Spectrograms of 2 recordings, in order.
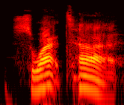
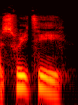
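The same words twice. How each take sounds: First: Exaggerated Mississippi vowels, "Swat tie" for sweet tea; teasing take on a Mississippi Southern accent; mock Mississippi accent. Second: Said in the usual way. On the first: Shown as a demonstration. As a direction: imitate a Mississippi accent, vowels pulled wide open. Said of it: "Is that how they say it, Mississippi". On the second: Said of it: "Is that how they say it".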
